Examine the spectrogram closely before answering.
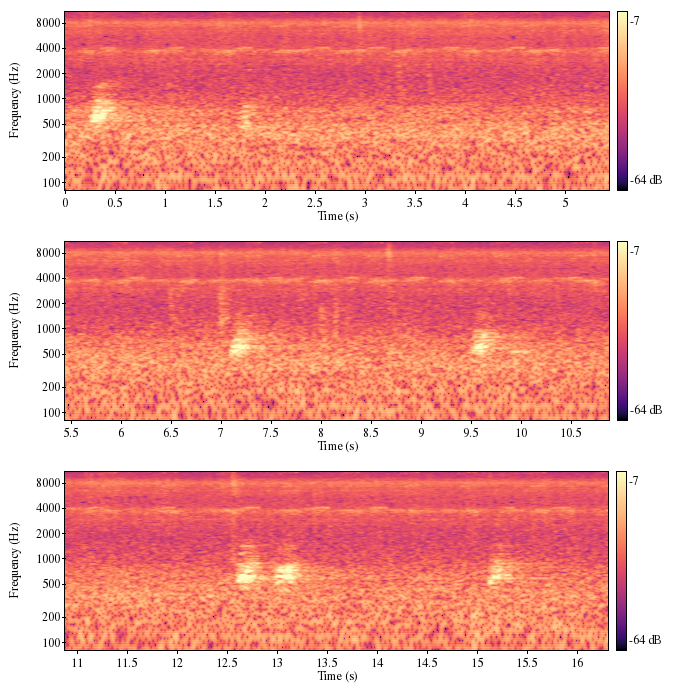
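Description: Metal wind chimes sound softly now and then outdoors.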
